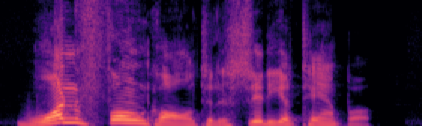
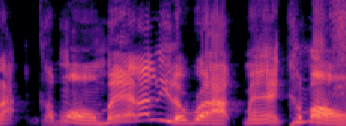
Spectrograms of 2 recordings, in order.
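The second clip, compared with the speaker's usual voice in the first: screaming crackhead; 6 semitones higher than usual. Retold or imitated. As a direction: imitate an addict pleading for a fix. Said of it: "He comes screaming at the fucking top of his lungs".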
